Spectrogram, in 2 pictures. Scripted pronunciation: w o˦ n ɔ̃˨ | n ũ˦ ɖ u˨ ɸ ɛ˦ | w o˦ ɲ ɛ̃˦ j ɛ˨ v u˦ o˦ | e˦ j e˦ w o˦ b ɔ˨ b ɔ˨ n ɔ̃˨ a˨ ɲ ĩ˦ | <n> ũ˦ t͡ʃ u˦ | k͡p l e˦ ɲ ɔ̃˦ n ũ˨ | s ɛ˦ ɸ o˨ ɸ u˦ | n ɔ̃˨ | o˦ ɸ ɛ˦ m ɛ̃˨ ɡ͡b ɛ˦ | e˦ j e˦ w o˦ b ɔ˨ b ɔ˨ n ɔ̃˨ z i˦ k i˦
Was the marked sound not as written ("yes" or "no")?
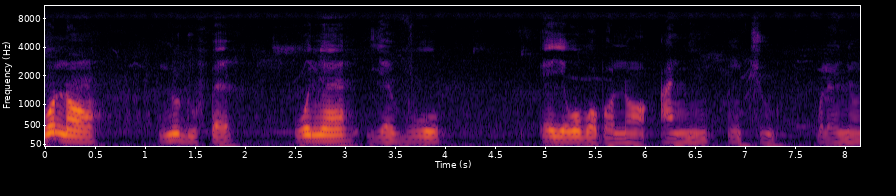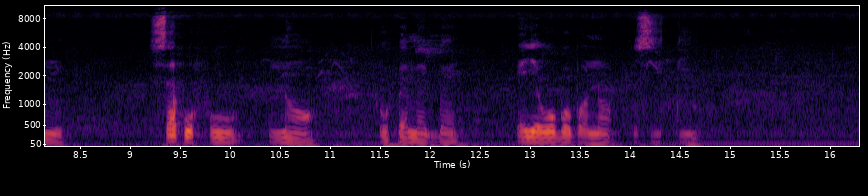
yes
